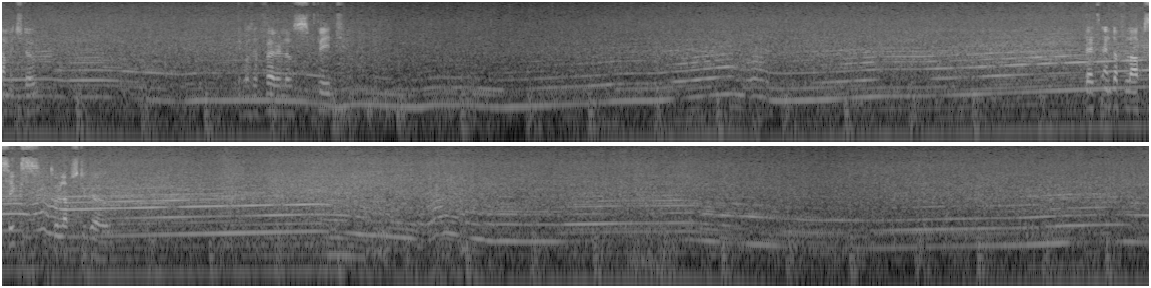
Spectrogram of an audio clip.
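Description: A racing car engine roars, rising and falling in pitch as it speeds up and slows down.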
